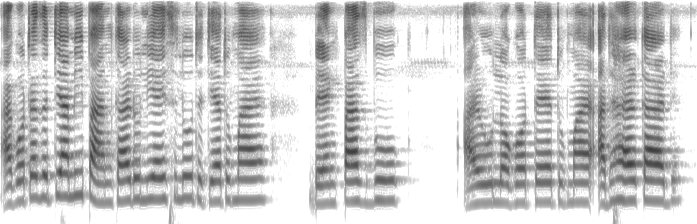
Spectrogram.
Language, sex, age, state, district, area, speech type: Assamese, female, 30-45, Assam, Golaghat, urban, spontaneous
